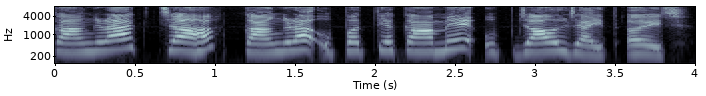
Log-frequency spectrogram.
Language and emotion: Maithili, neutral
